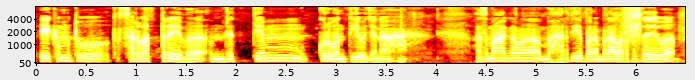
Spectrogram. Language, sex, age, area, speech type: Sanskrit, male, 18-30, rural, spontaneous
